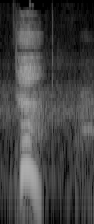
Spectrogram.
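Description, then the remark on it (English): A single sharp dog bark rings out, one brief loud yelp with a falling pitch, followed by quiet background. “A dog barks, a butterfly flaps its wings, and it starts to rain.”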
